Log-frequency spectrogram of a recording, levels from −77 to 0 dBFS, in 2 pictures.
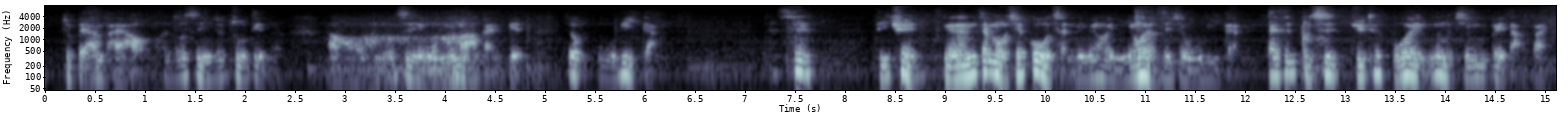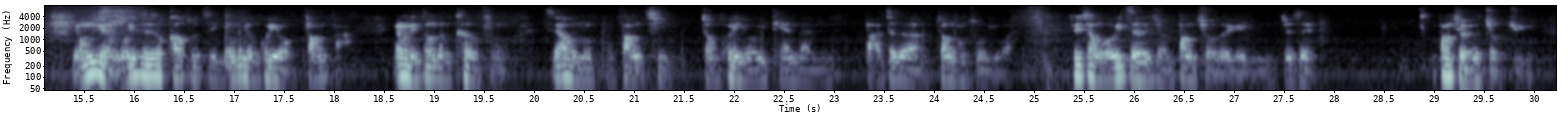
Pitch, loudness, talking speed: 115 Hz, -26 LUFS, 255 characters per minute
